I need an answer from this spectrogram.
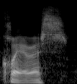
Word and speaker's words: Claris: least I've confirmed that Claris's name is pronounced Claris.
